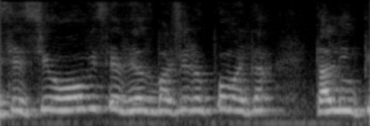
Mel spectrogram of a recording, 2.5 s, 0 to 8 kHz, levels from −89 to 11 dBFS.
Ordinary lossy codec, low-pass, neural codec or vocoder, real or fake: none; none; none; real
